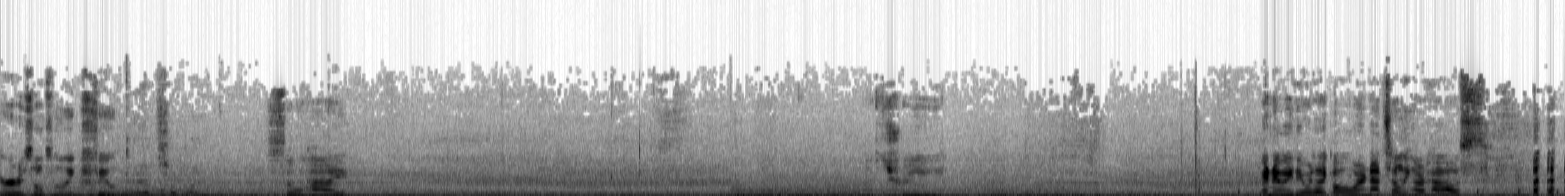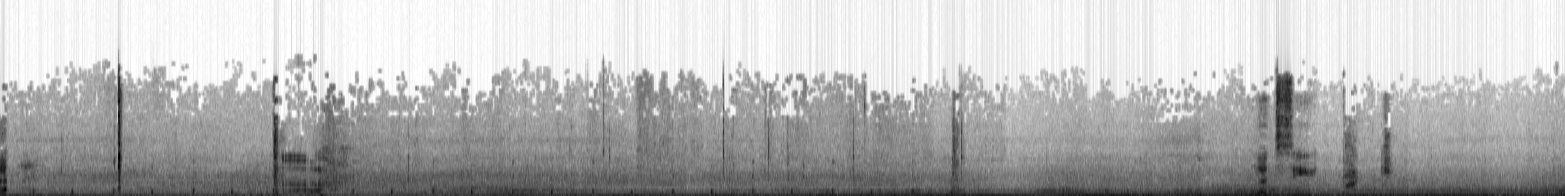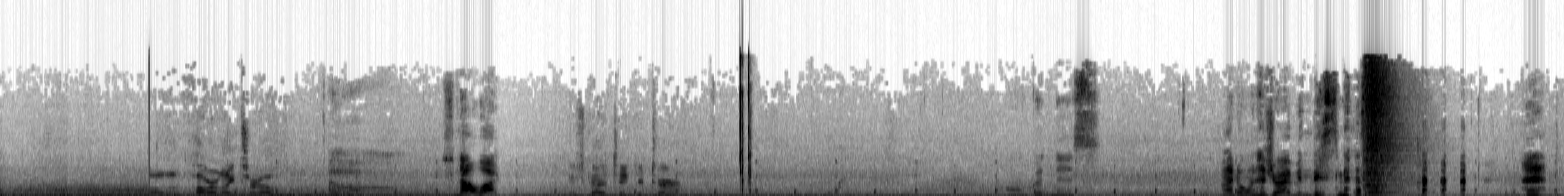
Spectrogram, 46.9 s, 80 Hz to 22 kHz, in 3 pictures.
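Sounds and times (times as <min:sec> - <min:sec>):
car engine accelerating: 0:00.0 - 0:46.9.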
